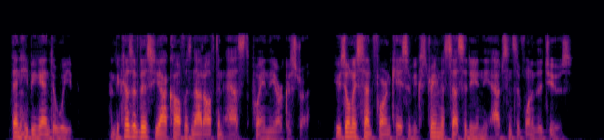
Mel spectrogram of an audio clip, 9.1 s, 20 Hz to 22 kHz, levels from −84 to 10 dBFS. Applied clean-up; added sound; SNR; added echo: none; none; none; none.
